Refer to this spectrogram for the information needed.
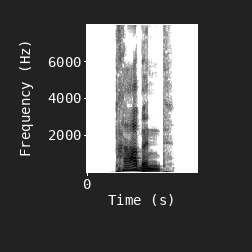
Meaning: present participle of traben
- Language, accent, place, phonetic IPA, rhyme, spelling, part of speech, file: German, Germany, Berlin, [ˈtʁaːbn̩t], -aːbn̩t, trabend, verb, De-trabend.ogg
